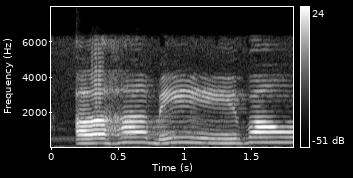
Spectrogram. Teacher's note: ಅನುಸ್ವಾರದ ಉಚ್ಚಾರಣೆ ನಾಸಿಕವ ರೀತಿ ಬರಬೇಕು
